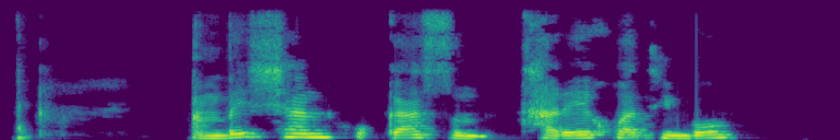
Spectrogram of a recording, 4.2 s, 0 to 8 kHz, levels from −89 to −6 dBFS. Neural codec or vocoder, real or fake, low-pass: none; real; 7.2 kHz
